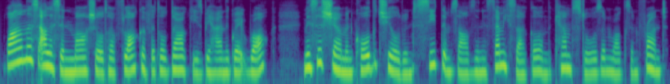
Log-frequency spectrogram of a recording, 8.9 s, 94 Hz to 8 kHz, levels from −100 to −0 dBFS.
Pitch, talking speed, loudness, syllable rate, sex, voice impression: 200 Hz, 215 wpm, -23 LUFS, 5.7 syllables/s, female, feminine, adult-like, tensed, powerful, bright, clear, fluent, slightly cute, friendly, lively, sharp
